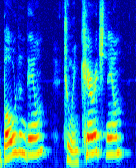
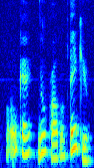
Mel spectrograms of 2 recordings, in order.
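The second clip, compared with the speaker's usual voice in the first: soft, higher, mild little reply; hushed, dutiful acceptance; quiet compliance; 4 semitones higher, 9 dB quieter than usual. Retold or imitated. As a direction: play along very softly. Acts out her meek compliance.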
